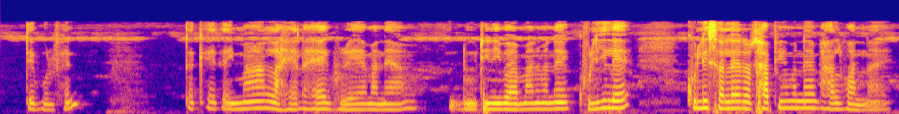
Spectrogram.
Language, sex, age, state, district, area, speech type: Assamese, female, 45-60, Assam, Jorhat, urban, spontaneous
